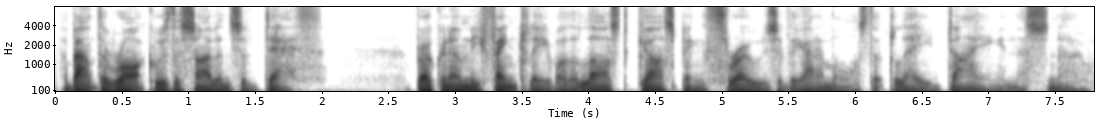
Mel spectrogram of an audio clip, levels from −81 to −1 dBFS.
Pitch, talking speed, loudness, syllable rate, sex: 90 Hz, 190 wpm, -21 LUFS, 5.1 syllables/s, male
